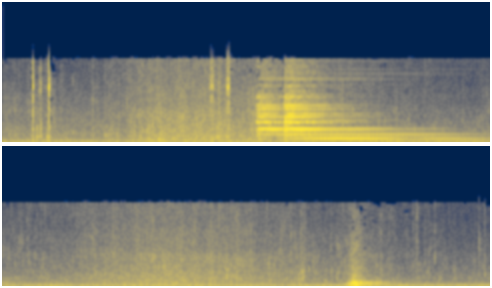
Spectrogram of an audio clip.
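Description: Intro sound effects over steady rushing river water: a couple of clicks as the subscribe button is pressed, then a single notification-bell chime about a second and a half in that rings out for over a second. A short swoosh near the end.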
